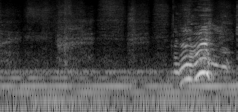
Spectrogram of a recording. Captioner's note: breathes heavily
